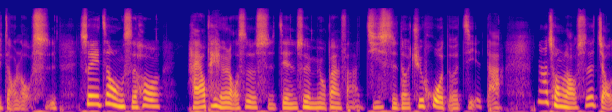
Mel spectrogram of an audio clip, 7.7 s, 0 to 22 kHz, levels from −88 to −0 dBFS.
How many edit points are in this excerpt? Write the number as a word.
zero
